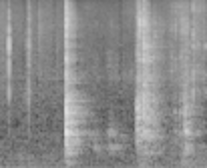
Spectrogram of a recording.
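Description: Three sharp clatters of hard objects knocking, the first and loudest a little over half a second in, then two more about half a second apart.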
